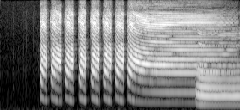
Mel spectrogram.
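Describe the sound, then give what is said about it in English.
A downloaded air horn sound effect, used as an entrance sound like a doorbell, blares seven quick staccato blasts, then holds one long loud note that drops slightly in pitch near the end, a classic entrance fanfare with no talking. “It's like my doorbell. I downloaded that specifically for this.”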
